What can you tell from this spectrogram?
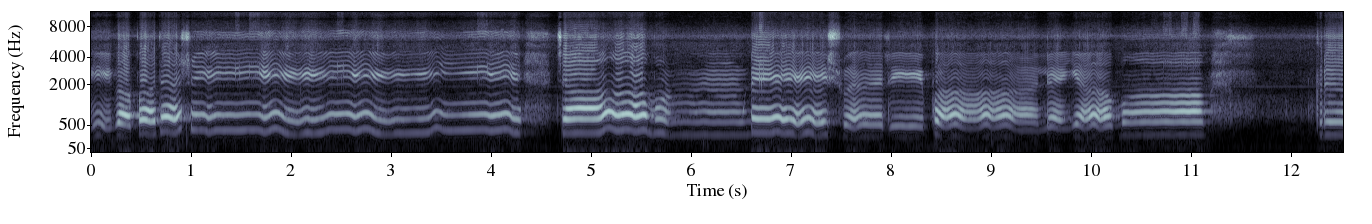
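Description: A solo female voice singing a devotional song to the goddess Chamundeshwari, holding long notes with quick wavering ornaments and sliding between pitches. The singing breaks off for a brief pause near the end.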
